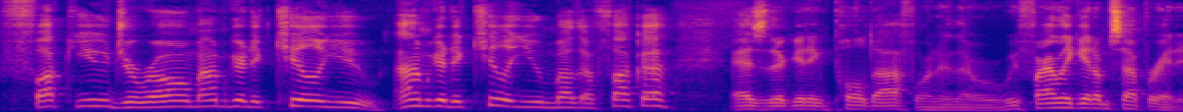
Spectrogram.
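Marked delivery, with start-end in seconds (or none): 0.0-4.2 mock screaming, pitched very high. Retelling two moviegoers fighting on the ground: imitating men screaming in a fight. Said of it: "screaming at each other".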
